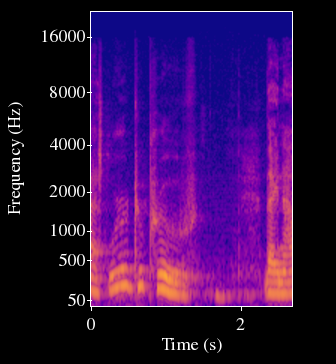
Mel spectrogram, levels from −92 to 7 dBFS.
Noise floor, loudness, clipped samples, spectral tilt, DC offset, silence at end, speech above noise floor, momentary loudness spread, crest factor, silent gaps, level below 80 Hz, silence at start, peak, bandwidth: -48 dBFS; -25 LUFS; under 0.1%; -7.5 dB/octave; under 0.1%; 0 s; 24 dB; 23 LU; 18 dB; none; -58 dBFS; 0 s; -8 dBFS; 15 kHz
